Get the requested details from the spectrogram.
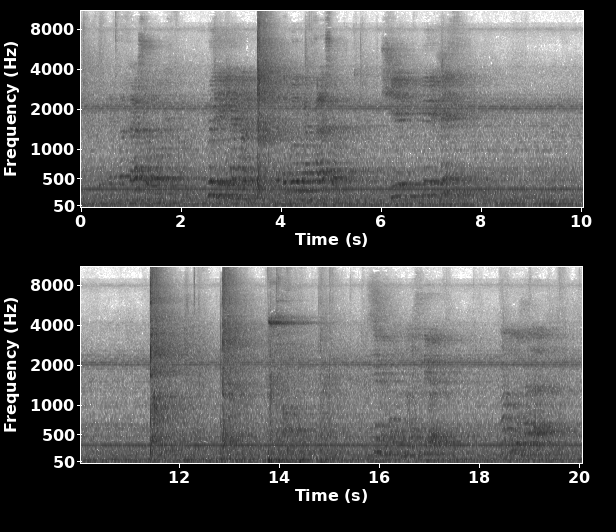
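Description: A young man talks calmly nearby in an echoing hall.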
